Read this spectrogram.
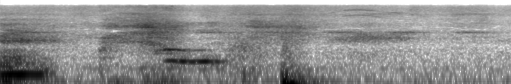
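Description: A hand slaps someone's back.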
